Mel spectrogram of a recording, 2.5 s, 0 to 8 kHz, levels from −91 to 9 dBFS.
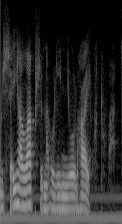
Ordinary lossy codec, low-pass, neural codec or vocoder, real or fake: none; none; none; real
